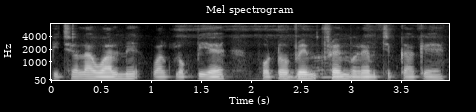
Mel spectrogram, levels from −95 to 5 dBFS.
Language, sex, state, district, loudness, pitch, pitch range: Hindi, male, Arunachal Pradesh, Papum Pare, -20 LUFS, 105 Hz, 105-110 Hz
